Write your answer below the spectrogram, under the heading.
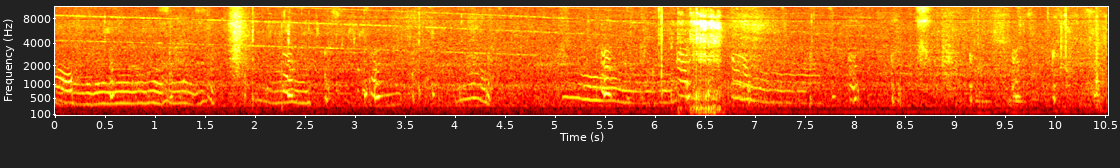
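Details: Young Magyar Vizsla pups of the Elsterhaus B litter, 14 May 2015, producing thin wavering whines and short squeaky whimpers throughout. A brief loud rustling thump interrupts midway before the soft crying resumes.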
